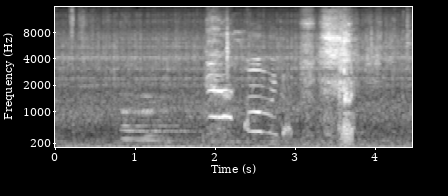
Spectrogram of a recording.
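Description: Women laughing hard: high-pitched squealing laughs that slide down in pitch about two seconds in, then a breathy, gasping laugh near the end.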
